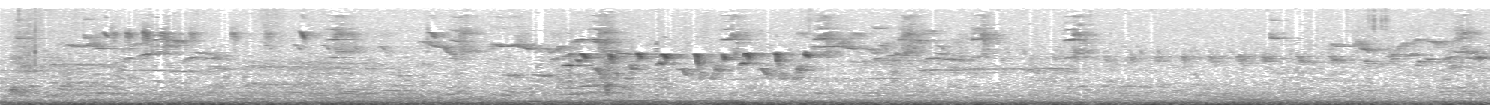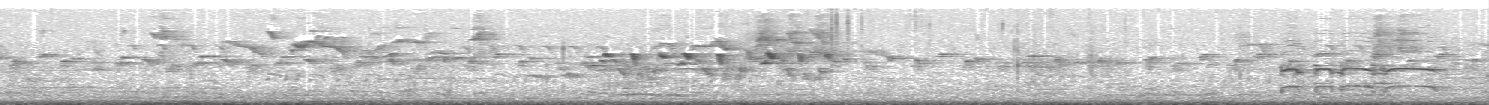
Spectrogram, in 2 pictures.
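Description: Small birds chirping and trilling on and off, over a steady low rumble. Near the end a lower, repeated arching call begins.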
